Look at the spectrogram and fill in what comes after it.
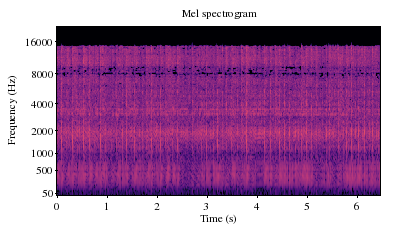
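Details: Cub Cadet two-stroke trimmer that wouldn't idle long, after turning the carburetor L (low-speed) screw about a quarter turn counterclockwise to richen a lean idle: buzzes evenly at idle, steady pitch, takes throttle cleanly; runs properly.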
